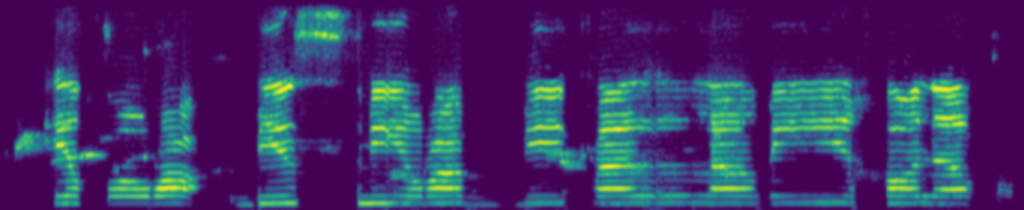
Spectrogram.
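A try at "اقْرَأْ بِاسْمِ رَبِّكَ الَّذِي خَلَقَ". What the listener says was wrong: Iqra. Qafnya jangan pakai dhamma safatain, tidak pakai bibir. Iqra. Iqra. Iqra. Iqra. Biar dia tebalnya mudah kalau nggak pakai bibir.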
